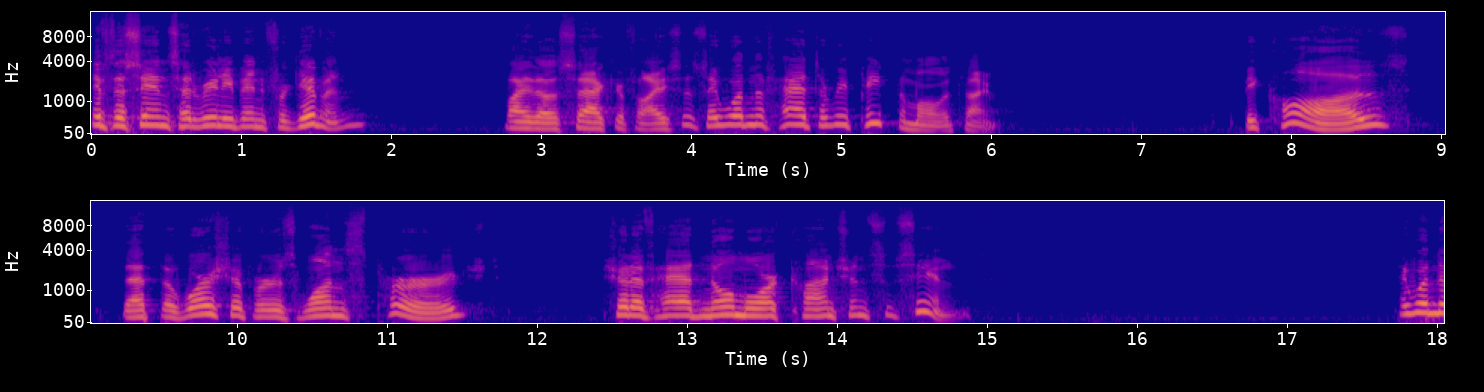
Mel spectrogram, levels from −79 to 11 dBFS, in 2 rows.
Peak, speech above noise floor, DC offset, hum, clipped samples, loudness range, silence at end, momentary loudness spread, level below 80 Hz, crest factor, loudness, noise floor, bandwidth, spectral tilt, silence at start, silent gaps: -8 dBFS; 53 dB; under 0.1%; none; under 0.1%; 9 LU; 0 s; 13 LU; -70 dBFS; 20 dB; -27 LUFS; -79 dBFS; 16 kHz; -7 dB/octave; 0 s; none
